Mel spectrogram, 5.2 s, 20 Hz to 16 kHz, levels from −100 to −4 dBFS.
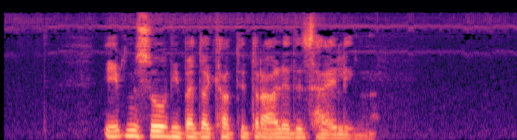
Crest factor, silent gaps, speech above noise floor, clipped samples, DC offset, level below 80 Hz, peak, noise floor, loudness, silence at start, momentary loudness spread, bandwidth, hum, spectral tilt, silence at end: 18 dB; none; 34 dB; under 0.1%; under 0.1%; -46 dBFS; -4 dBFS; -52 dBFS; -19 LUFS; 1.05 s; 14 LU; 11.5 kHz; none; -5 dB/octave; 1.45 s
